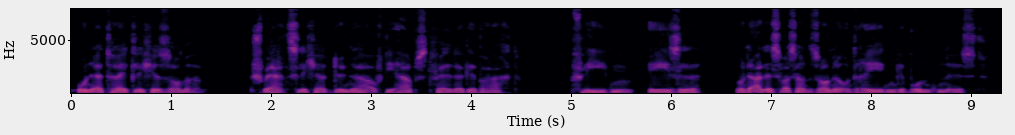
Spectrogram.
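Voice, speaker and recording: An actor playing a reflective man narrating his village youth in a literary radio drama, measured and articulate. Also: mid-range voice, steady tone, faint music behind, lightly acted.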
